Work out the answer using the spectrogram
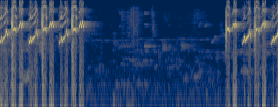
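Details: Cinereous tit singing loud, ringing whistles that rise in pitch. Each note is repeated rapidly in a run of about seven, then a pause, and the same rising phrase starts again.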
